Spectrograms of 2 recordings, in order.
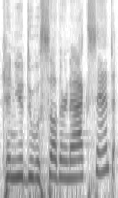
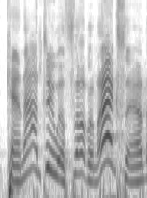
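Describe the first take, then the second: First: Said in the usual way. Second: Eager, exaggerated Southern twang; Southern accent. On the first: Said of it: "I'm thinking of calling her". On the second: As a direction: show off a big Southern accent.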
